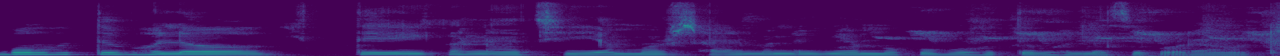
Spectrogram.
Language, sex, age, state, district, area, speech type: Odia, female, 18-30, Odisha, Nuapada, urban, spontaneous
